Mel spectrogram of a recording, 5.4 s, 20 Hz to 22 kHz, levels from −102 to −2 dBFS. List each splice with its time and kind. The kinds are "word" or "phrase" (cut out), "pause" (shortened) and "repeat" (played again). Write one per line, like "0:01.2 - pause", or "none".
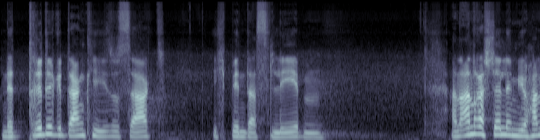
none

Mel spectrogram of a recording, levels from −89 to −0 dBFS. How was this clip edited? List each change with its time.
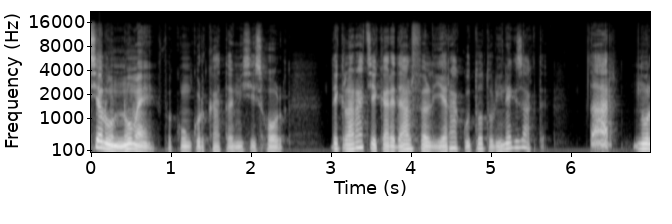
none

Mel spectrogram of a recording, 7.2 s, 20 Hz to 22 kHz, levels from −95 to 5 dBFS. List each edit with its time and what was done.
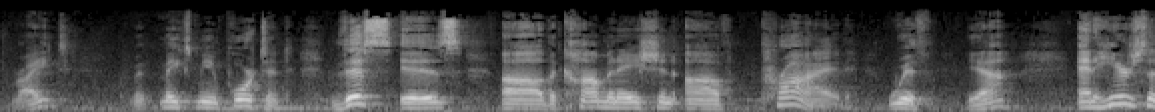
0:05.8 - word

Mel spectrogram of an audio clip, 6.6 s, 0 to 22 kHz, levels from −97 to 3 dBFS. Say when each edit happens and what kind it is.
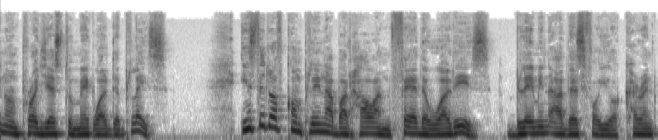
0:00.9 - word
0:01.2 - word
0:05.0 - pause

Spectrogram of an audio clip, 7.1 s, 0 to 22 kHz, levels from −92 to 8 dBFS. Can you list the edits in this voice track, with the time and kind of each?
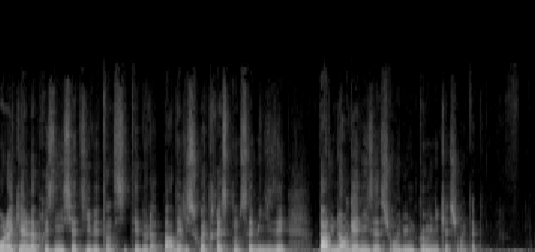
0:02.4 - word
0:04.4 - word

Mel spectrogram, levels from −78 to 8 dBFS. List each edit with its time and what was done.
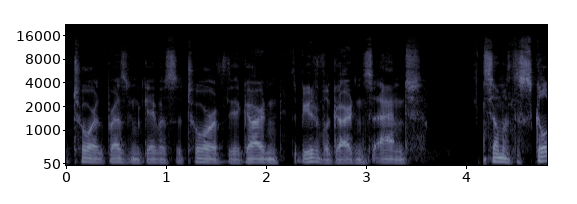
none

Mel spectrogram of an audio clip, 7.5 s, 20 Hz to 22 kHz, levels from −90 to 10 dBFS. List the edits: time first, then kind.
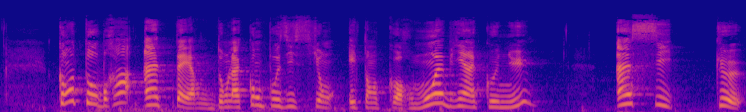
none

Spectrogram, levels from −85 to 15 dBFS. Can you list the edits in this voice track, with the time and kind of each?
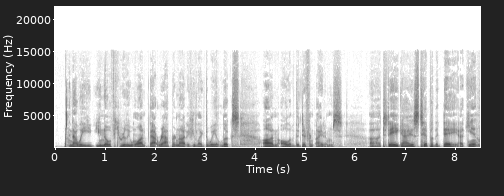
none

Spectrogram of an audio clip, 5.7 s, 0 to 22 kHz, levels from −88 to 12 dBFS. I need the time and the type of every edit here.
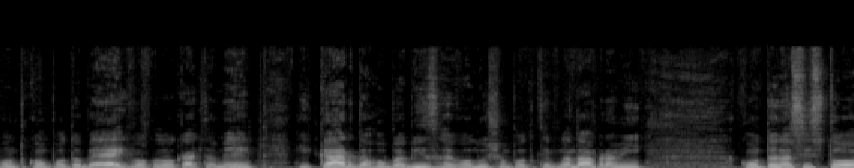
0:01.3 - word
0:03.6 - word
0:04.0 - word

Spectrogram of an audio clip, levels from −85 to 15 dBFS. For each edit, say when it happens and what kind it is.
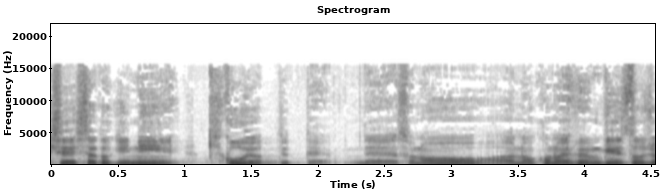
0:01.1 - pause

